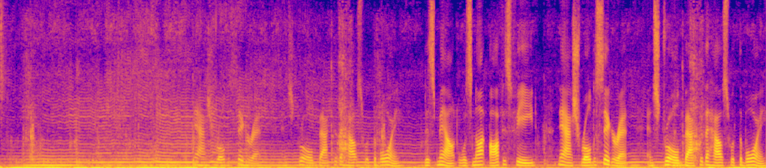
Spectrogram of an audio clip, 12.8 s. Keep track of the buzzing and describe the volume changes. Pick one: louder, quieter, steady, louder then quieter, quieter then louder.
quieter then louder.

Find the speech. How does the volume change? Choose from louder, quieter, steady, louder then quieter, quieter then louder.
louder.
